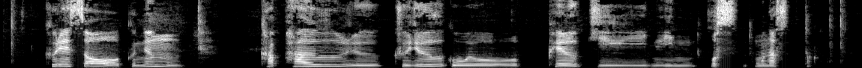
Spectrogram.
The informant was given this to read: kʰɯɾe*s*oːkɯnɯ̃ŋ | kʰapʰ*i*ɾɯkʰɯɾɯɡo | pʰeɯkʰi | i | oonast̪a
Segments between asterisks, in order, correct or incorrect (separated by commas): correct, incorrect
